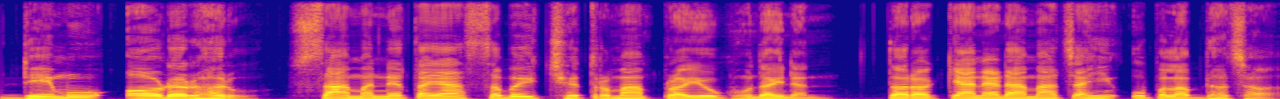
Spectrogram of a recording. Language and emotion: Nepali, neutral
